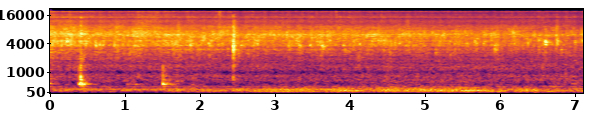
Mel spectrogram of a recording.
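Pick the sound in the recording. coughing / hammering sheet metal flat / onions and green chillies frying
onions and green chillies frying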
